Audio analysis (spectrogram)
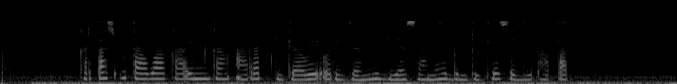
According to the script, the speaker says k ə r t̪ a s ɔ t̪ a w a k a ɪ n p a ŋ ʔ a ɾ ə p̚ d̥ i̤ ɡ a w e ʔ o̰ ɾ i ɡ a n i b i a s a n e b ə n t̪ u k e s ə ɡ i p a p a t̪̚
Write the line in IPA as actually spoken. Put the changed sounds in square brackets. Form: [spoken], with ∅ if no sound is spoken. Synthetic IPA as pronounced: k ə r t̪ a s [u] t̪ a w a k a ɪ n [k] a ŋ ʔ a ɾ ə p̚ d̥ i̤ ɡ a w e ʔ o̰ ɾ i ɡ a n i b i a s a n e b ə n t̪ u k e s ə ɡ i p a p a t̪̚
